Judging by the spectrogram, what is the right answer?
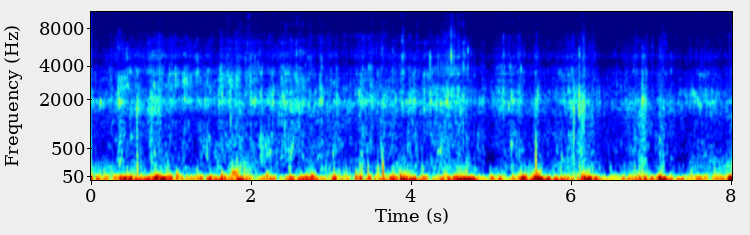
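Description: Shallow creek water sloshing and splashing irregularly as someone wades through it, with many small splashes over a low rumble.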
